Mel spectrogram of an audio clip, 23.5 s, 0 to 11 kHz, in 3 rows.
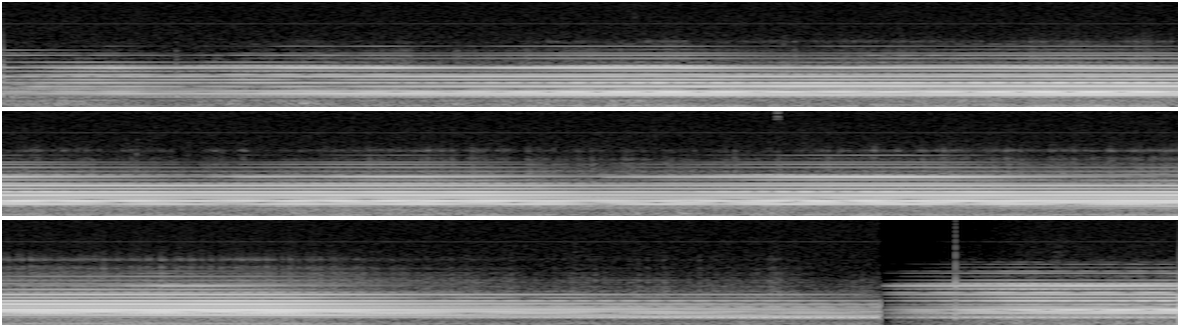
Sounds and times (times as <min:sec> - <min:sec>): Music: 0:00.0 - 0:23.5.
